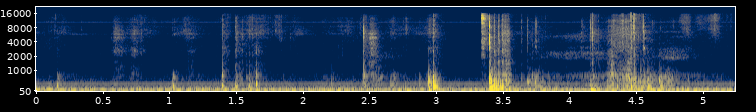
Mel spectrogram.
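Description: Light clicks and rustling, with two sharper clicks about three seconds in, over a steady low hum.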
